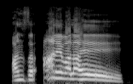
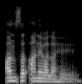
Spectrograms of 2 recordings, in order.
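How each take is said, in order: First: Slow, swelling announcement; drawn-out anticipation. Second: Lower, softer repeat; low aside. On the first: Teacher waiting for students' answers, drawn-out suspenseful call. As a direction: stretch it out to build suspense. Teasing while awaiting answers. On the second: Teacher waiting for students' answers, low soft aside. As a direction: drop it down almost to yourself. Same words, dropped back. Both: Real, not acted.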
